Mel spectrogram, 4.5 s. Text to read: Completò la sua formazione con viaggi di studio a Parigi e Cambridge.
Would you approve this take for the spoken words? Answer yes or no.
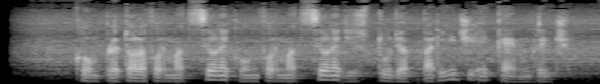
no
